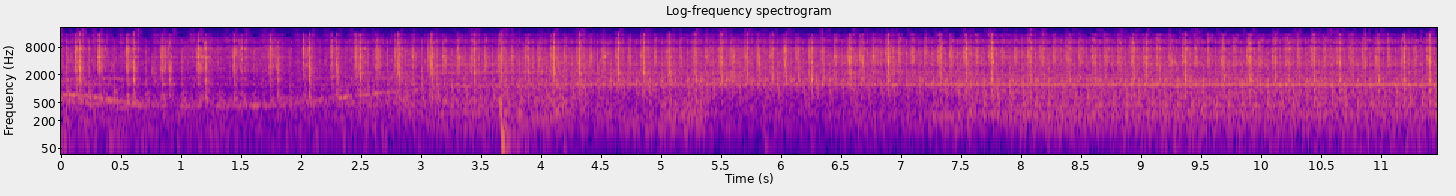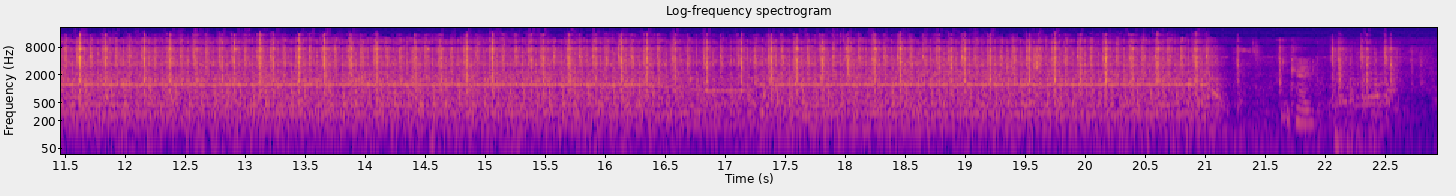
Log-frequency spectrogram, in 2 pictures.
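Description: A sewing machine stitches clear vinyl for a teacher apron, a close, loud, continuous rapid whirring with fast needle chatter that runs steadily for most of the time before slowing and stopping near the end, with talking over it.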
